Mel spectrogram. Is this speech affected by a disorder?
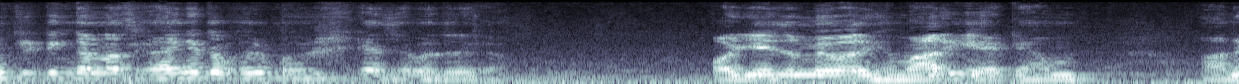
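Yes: cerebral palsy.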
